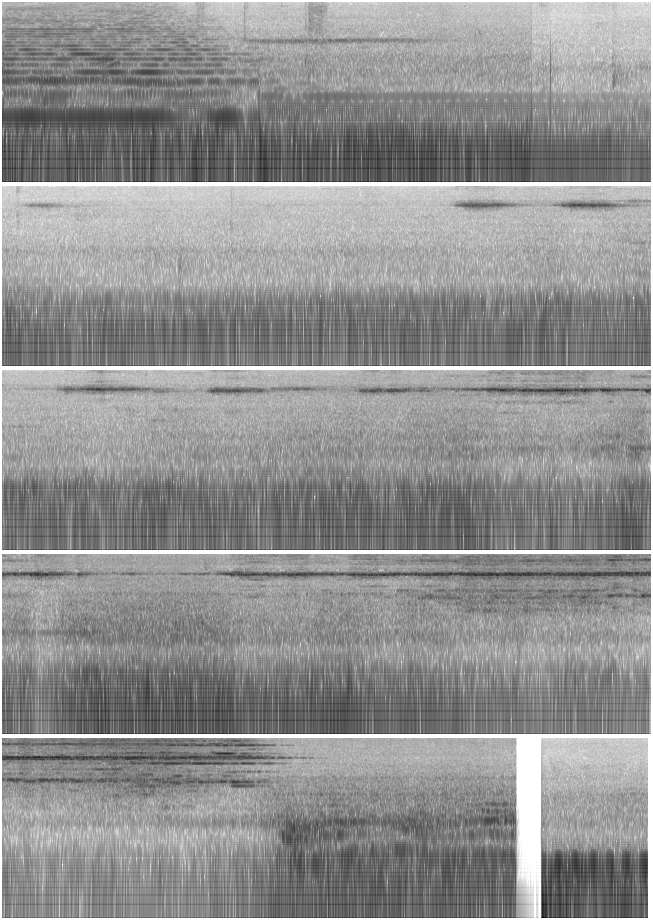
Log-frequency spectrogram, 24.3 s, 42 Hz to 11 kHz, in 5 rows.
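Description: Local passenger train no. 419 sits at platform 2 of Nakhon Ratchasima railway station with low engine rumble, then high metallic squealing of wheels builds and rings steadily, ending with a sharp click.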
